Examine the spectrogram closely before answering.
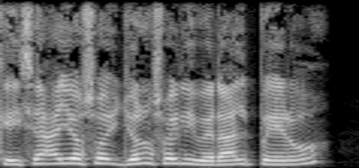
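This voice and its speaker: With a Mexican accent, a high-voiced man speaks at a fairly quick pace. The recording is very clean, with a silent background and a dry, close sound with no echo. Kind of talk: casual chat.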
